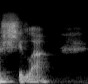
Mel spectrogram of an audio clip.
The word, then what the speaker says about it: Scilla: just gonna call her Sheila so I have an Italian spelling of an Irish pronounced name and I'm Chinese in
